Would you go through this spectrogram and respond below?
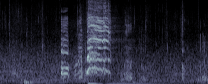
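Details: Male wild boar, a tusker shown in close-up, gives two harsh, harmonic squeals of about a second each, the second louder and longer, followed by a few soft grunts and quiet rustling.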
